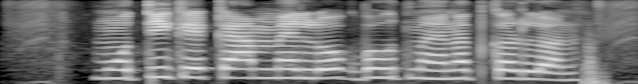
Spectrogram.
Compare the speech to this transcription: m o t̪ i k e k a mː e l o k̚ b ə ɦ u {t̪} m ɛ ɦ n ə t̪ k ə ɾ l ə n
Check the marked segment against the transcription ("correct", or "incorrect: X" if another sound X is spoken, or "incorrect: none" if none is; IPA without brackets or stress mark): correct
